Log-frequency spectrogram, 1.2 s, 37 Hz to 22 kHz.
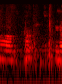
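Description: A 14-week-old malamute puppy whimpers in a few short, high, thin cries close by, with a person talking over it.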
